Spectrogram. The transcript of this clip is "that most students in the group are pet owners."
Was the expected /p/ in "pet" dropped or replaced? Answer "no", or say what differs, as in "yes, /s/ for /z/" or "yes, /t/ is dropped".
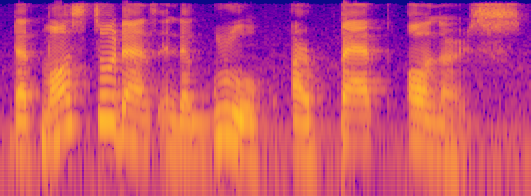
no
